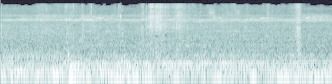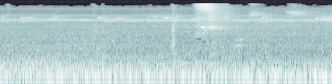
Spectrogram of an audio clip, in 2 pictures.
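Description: Outdoor ambience: a steady low rumble under a continuous high insect drone, with a few light clicks and a short hissing rustle about two-thirds of the way through.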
